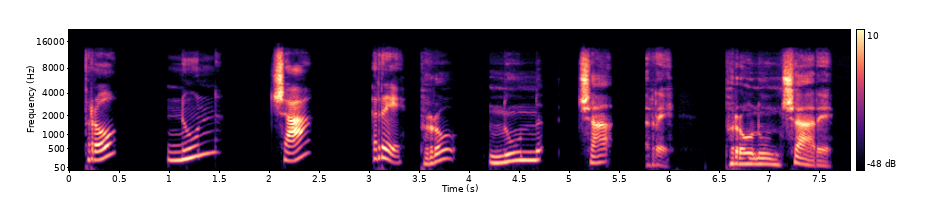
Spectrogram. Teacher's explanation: Perfetto, l'accento cade su cia.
